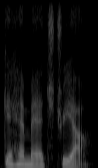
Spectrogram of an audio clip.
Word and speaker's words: gematria: Hebrew has a special code called gematria, pronounced gematria.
